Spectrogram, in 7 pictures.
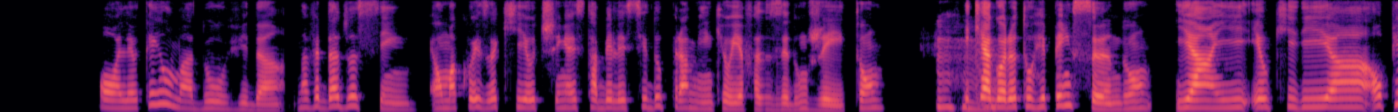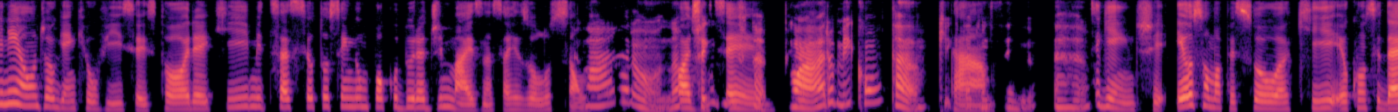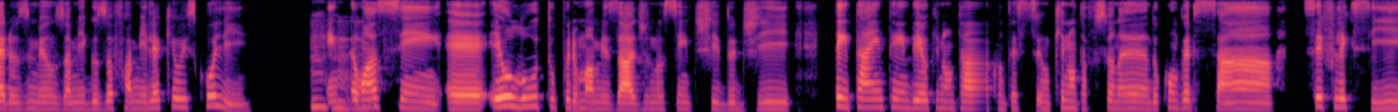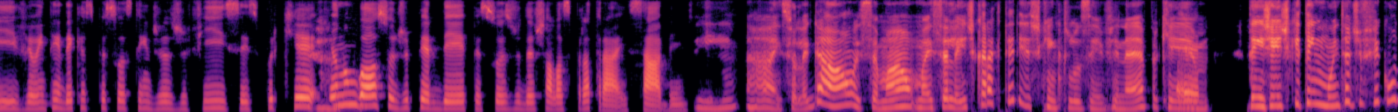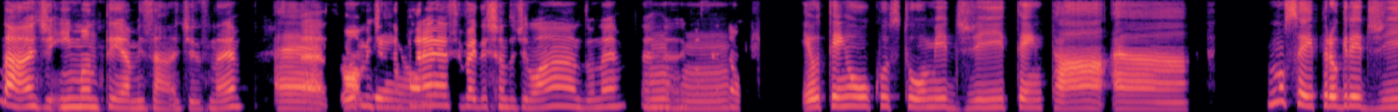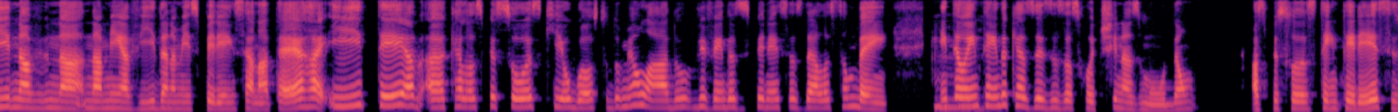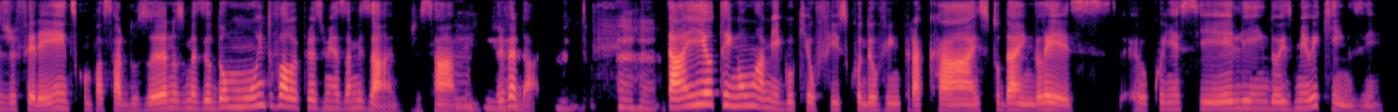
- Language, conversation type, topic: Portuguese, advice, Como posso manter contato com alguém sem parecer insistente ou invasivo?
- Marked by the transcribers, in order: none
